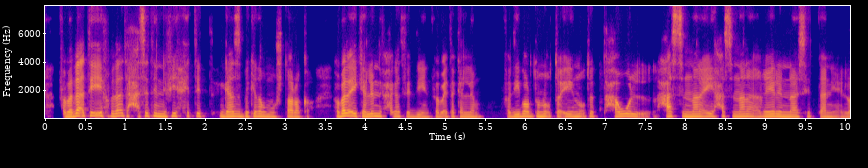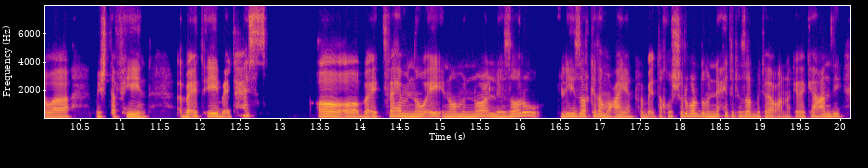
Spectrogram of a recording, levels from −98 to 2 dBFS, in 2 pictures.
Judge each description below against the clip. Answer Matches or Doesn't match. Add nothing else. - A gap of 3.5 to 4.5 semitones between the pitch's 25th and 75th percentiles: Doesn't match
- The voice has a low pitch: Doesn't match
